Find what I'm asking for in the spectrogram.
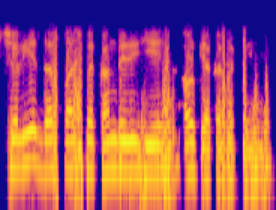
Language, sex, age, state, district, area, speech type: Hindi, male, 18-30, Uttar Pradesh, Jaunpur, rural, conversation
